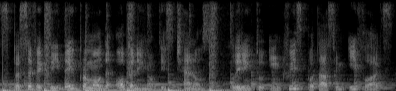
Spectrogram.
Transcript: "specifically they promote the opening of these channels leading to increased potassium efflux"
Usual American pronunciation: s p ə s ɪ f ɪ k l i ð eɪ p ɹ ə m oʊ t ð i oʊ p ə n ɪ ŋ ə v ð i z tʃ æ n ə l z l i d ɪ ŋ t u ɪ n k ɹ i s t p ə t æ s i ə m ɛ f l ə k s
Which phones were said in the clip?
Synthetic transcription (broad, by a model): s p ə s ɪ f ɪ k l i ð eɪ p ɹ ə m oʊ t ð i oʊ p ə n ɪ ŋ ə v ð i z tʃ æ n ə l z l i d ɪ ŋ t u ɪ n k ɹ i s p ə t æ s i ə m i f l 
